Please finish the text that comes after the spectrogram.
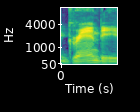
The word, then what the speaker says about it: Grande: It's actually Grandy. Did you know that? No, it isn't. Mm-hmm. It is. It's Italian.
